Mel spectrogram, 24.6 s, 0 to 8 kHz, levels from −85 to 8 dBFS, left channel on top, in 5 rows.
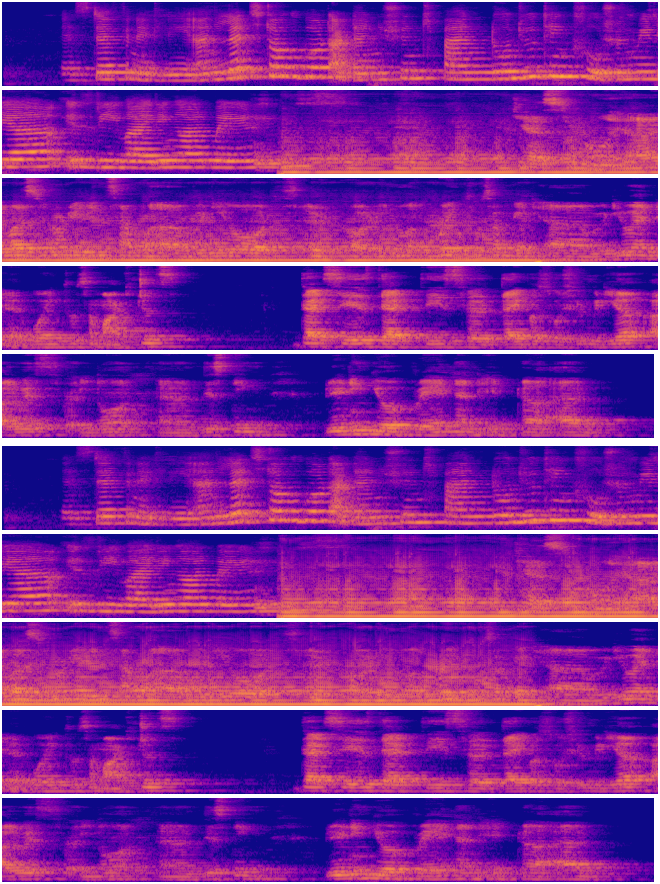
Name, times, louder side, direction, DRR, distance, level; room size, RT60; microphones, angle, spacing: voice 1, 0.4-7.5, left 2 dB, 50° left, 0 dB, 0.9 m, -22 dB
Musical instrument, 7.0-13.8, right 4 dB, 65° right, 0.5 m, -20 dB
voice 2, 8.7-16.1 17.0-21.6 22.1-24.1, left 2 dB, 65° left, 0 dB, 1.3 m, -26 dB
4.7 x 2.6 x 2.7 m, 0.82 s
head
